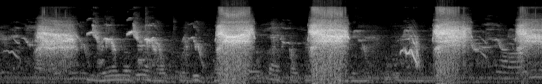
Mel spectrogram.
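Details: Hungry koel chick shouting for food: loud, raspy screeches repeated roughly once a second, some short and some drawn out, as a man talks quietly in Bengali in the gaps.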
